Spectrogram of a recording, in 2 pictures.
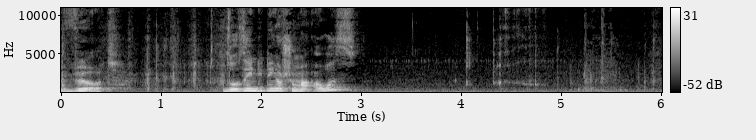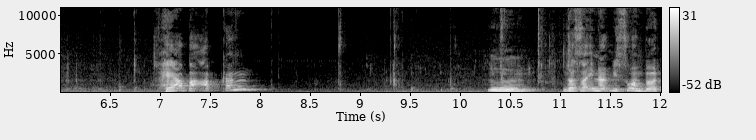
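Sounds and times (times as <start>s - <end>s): chewing gum: 8.1s - 11.1s.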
